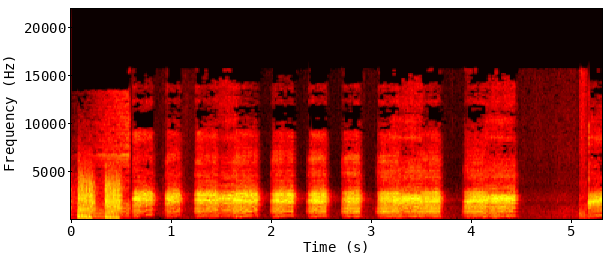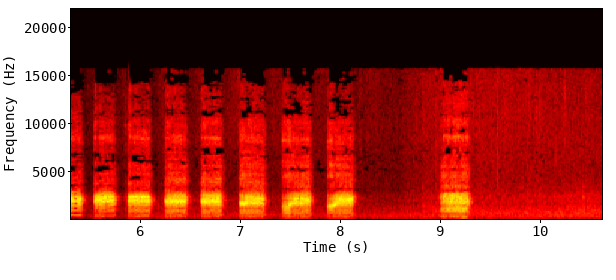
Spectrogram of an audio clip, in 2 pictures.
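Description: A hunter's duck call blown in runs of loud quacks: about a dozen quick quacks in the first four seconds, a short pause, a second run of about nine, then one last quack near the end. It is calling to ducks flying overhead.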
